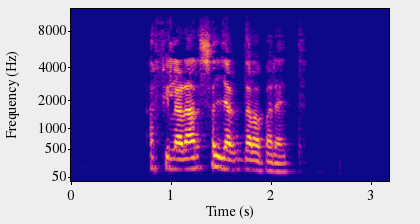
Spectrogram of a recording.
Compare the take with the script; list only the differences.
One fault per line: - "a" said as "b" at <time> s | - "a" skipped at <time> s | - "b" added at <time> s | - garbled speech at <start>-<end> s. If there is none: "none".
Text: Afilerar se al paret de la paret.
- "paret" said as "llarg" at 1.5 s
